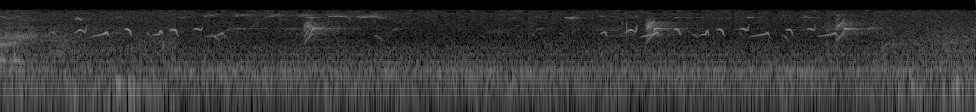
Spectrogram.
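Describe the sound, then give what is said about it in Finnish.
An approaching tawny pipit calls: short, high chirps repeated in loose clusters against a steady rush of outdoor background noise, close but not loud. “Kangaskiuru tulee. Joo. Nyt tulee ihan läheltä.”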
